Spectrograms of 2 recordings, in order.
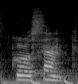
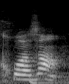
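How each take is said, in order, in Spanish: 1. Se dice con una pronunciación sencilla del español mexicano. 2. Se dice con una pronunciación francesa refinada. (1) "como lo decimos en México" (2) "se pronuncia súper fino y elegante en Francia"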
